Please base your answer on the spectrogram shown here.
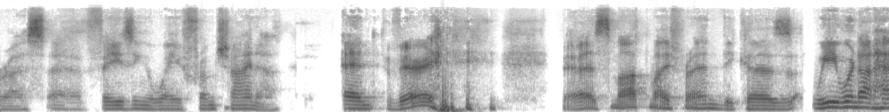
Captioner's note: laughs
